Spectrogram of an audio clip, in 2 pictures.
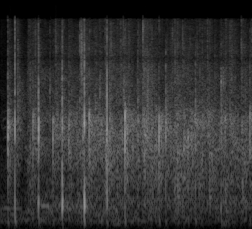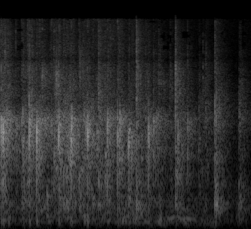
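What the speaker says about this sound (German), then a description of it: "Applaus" A church congregation applauds during a sermon, a lively patter of many hands with distinct individual claps standing out, fairly close and sustained before thinning toward the end.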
